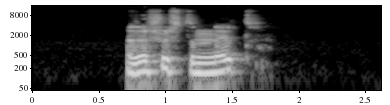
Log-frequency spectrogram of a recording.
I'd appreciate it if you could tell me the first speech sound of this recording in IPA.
ð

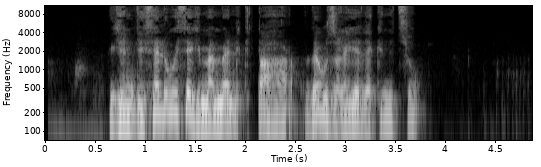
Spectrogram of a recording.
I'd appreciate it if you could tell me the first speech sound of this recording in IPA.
ʝ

